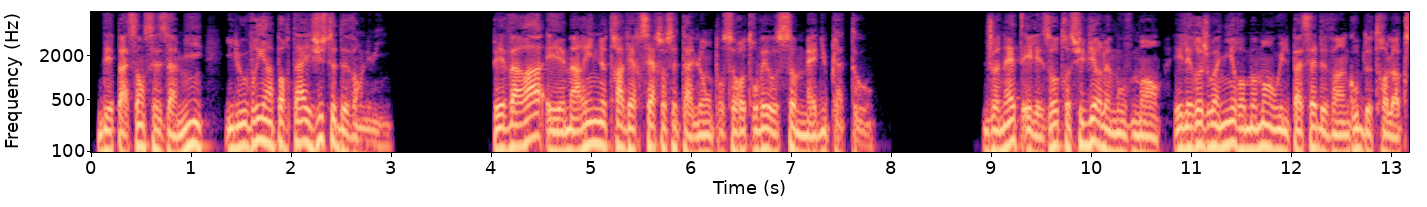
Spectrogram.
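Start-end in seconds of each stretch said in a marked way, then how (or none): none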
